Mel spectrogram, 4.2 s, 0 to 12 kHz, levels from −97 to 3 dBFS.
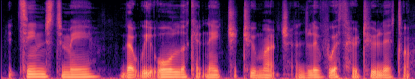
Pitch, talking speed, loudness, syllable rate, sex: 100 Hz, 260 wpm, -20 LUFS, 5.6 syllables/s, male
